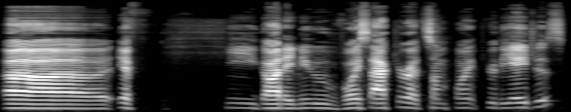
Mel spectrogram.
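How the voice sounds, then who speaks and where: Bright, forceful man talking casually. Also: fairly high pitch, little pitch movement, clear, resonant tone, no echo. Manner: emphatic, halting and repetitive, informal. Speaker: reaction video host. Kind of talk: casual opinionated reaction chat.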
